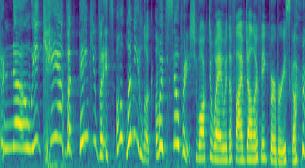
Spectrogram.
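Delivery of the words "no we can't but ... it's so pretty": very high, polite, giggling delivery. Retelling mom giggling as she gives in to a scarf: imitating mom giggling while refusing. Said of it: "she's giggling".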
